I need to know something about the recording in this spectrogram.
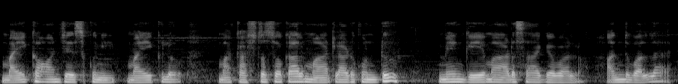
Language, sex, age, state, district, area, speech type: Telugu, male, 18-30, Andhra Pradesh, Guntur, urban, spontaneous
